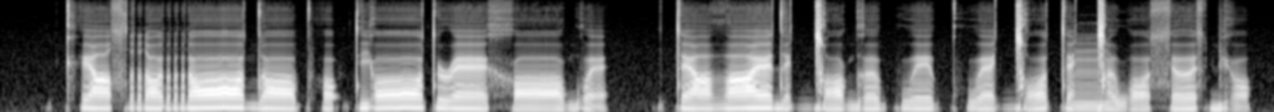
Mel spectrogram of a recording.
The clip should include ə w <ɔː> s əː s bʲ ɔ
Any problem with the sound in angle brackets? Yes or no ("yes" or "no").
no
